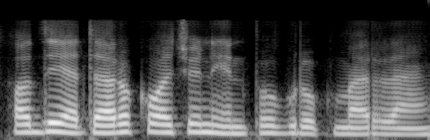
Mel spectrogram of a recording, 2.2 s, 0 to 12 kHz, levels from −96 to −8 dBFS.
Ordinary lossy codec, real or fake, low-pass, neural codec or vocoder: none; fake; 7.2 kHz; codec, 16 kHz, about 1 kbps, DyCAST, with the encoder's durations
